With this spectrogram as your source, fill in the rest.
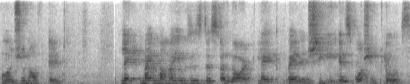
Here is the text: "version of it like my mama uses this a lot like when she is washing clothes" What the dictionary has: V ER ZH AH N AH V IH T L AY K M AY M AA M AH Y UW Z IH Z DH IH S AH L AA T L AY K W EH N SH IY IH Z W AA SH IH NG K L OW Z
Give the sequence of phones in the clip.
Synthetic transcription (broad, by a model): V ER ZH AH N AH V IH T L AY K M AY M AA M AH Y UW Z IH Z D IH S AH L AA T L AY K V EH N SH IY IH Z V AA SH IH NG K L OW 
